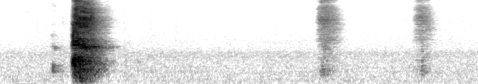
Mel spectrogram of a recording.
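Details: Sneezing sample: a sharp, loud sneeze after a brief intake, followed by two smaller sneezes.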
